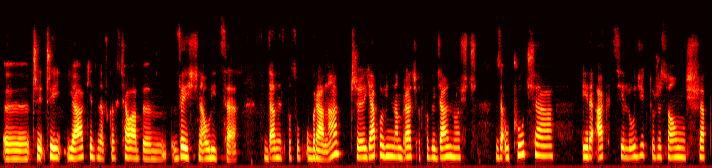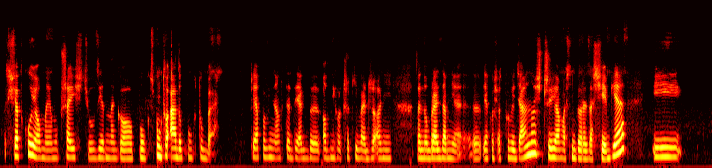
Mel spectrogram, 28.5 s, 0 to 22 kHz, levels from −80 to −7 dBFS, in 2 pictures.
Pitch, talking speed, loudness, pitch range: 180 Hz, 130 wpm, -25 LUFS, 165-195 Hz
